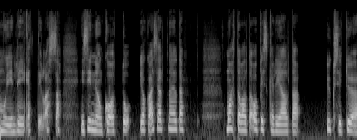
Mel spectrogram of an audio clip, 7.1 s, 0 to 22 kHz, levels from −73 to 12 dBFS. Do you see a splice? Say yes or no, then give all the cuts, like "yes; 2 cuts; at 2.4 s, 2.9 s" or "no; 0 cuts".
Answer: no; 0 cuts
